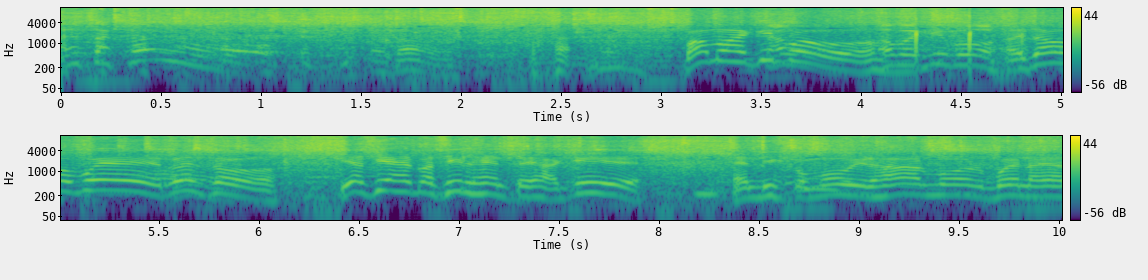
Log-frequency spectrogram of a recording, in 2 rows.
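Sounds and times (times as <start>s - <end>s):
high-pitched hiss: 0.0s - 10.0s.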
